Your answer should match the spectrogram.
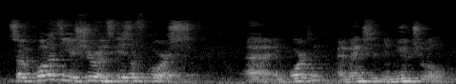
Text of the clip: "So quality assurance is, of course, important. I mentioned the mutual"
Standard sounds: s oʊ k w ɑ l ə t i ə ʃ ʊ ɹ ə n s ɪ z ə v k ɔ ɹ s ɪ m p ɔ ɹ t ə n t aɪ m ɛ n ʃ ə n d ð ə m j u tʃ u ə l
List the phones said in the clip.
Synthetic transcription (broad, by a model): s oʊ k w ɑ l ə t i ə ʃ ʊ ɹ ə n s ɪ z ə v k ɔ ɹ s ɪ m p ɔ ɹ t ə n t aɪ m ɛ n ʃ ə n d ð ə m j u tʃ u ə l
